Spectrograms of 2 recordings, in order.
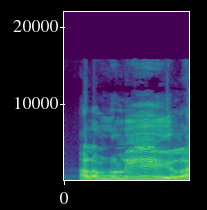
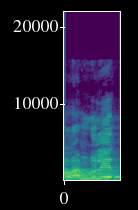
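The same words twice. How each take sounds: First: It is said in a proud, self-praising tone. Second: It is said in a modest, sincere tone. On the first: The speaker is really praising himself. The speaker calls it wrong. "Engkau mengucapkan alhamdulillah gitu tapi muji sorangan itu mah" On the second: The praise is given to God. The speaker calls it right. "Harus tadi Pak alhamdulillah teh"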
